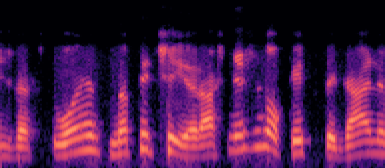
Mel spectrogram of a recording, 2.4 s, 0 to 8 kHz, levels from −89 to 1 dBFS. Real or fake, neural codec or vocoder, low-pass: real; none; 7.2 kHz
